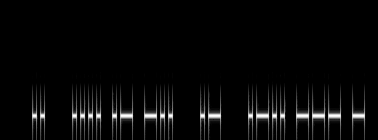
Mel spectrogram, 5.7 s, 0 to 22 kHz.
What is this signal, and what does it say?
Morse code, heard as a keyed tone, about 20 wpm, 700 Hz. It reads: I HAD A LOT
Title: Sets of 5 Words Encore 20wpm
